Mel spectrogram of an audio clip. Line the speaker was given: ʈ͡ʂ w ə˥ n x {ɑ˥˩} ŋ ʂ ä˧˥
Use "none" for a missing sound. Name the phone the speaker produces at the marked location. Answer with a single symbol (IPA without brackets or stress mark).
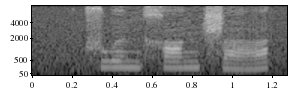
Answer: ɑ˥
